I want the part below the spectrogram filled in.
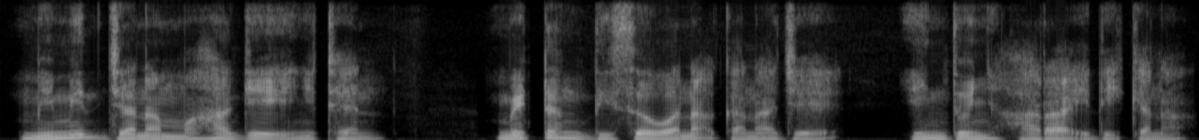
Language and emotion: Santali, sad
